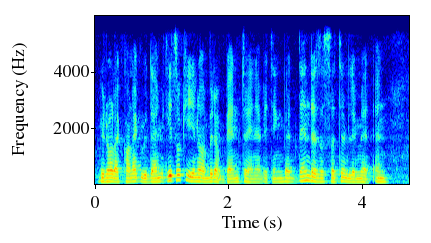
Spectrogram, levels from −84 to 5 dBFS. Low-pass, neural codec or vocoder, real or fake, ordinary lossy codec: 5.4 kHz; codec, 24 kHz, 0.9 kbps, WavTokenizer, small release; fake; Opus, 64 kbps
